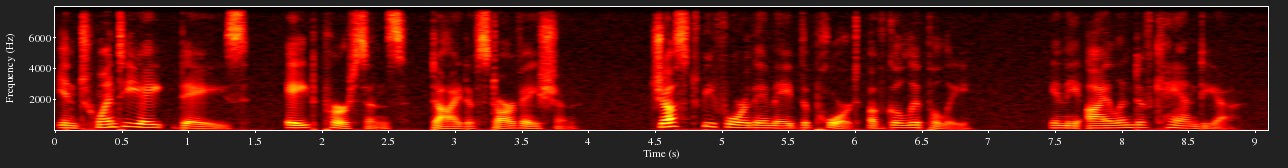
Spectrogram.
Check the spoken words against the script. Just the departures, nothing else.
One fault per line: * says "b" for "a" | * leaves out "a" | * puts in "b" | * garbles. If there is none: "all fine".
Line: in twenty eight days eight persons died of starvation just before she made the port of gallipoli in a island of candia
* says "they" for "she"
* says "the" for "a"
